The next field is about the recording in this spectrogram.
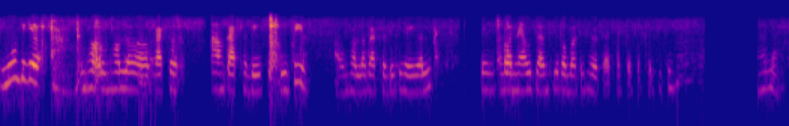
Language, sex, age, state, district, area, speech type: Odia, female, 60+, Odisha, Gajapati, rural, conversation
